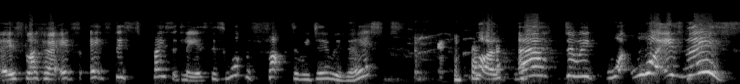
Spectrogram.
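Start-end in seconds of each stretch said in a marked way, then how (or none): 2.2-7.2 put-on frightened reaction, higher and louder. Retelling how strangers at an audition react: imitating a fearful reaction. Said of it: "it's fear".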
